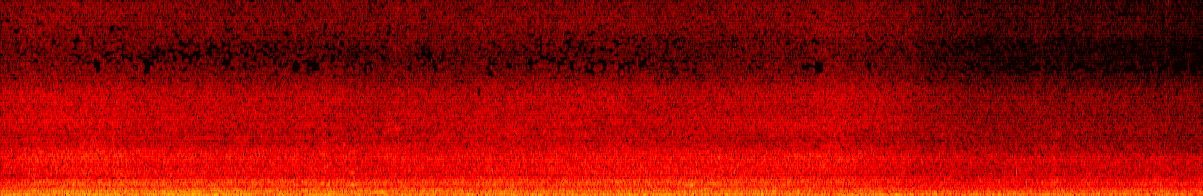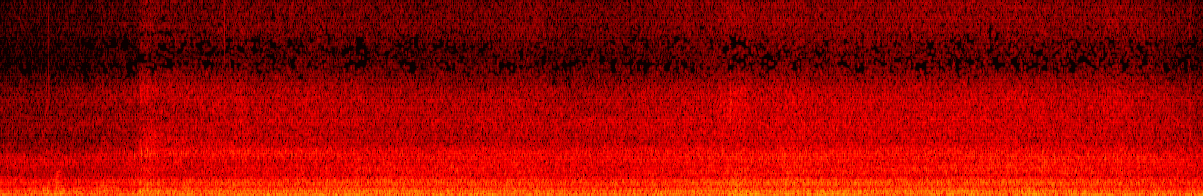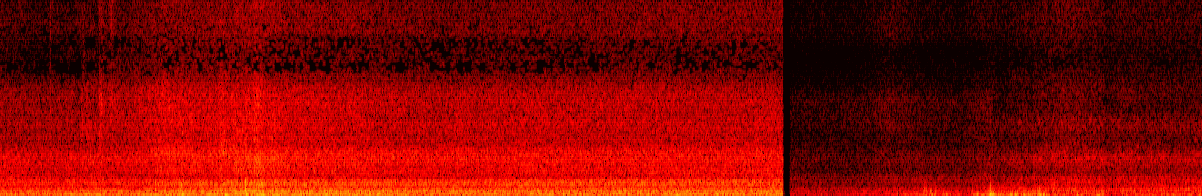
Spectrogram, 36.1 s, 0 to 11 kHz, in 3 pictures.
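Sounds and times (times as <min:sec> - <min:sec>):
wind buffeting microphone: 0:33.2 - 0:36.0.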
